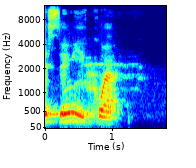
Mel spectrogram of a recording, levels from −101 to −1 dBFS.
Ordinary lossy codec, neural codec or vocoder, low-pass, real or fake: Opus, 32 kbps; none; 10.8 kHz; real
